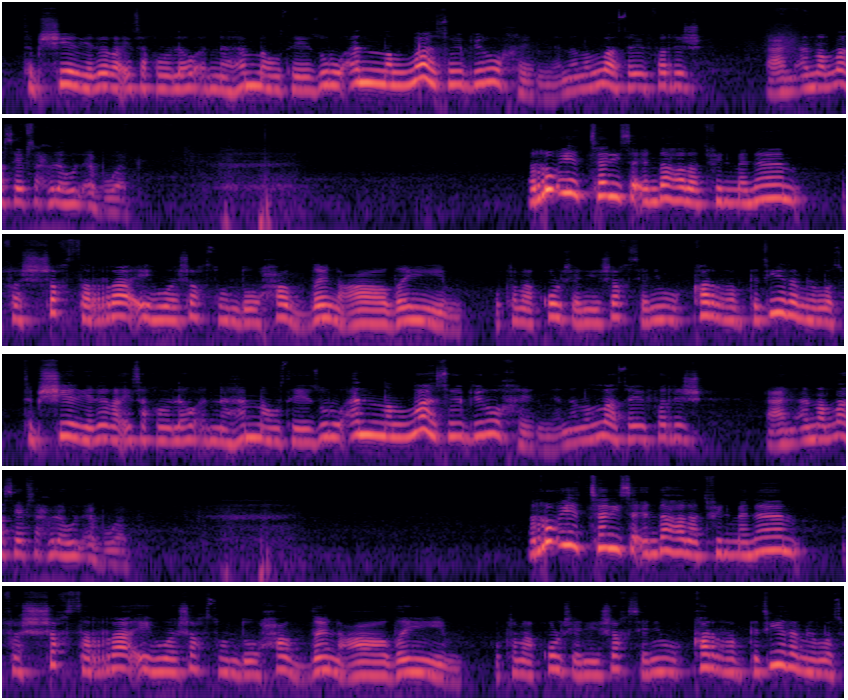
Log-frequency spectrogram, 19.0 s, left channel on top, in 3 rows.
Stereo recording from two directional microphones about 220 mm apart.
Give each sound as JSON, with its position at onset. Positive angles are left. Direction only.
{"t": 0.2, "sound": "a woman's voice", "side_deg": 5}
{"t": 10.2, "sound": "a woman's voice", "side_deg": 10}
